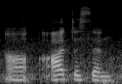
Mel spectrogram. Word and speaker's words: artisan: R is silent and artisan. Okay, Zen is American. Artisan is British.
